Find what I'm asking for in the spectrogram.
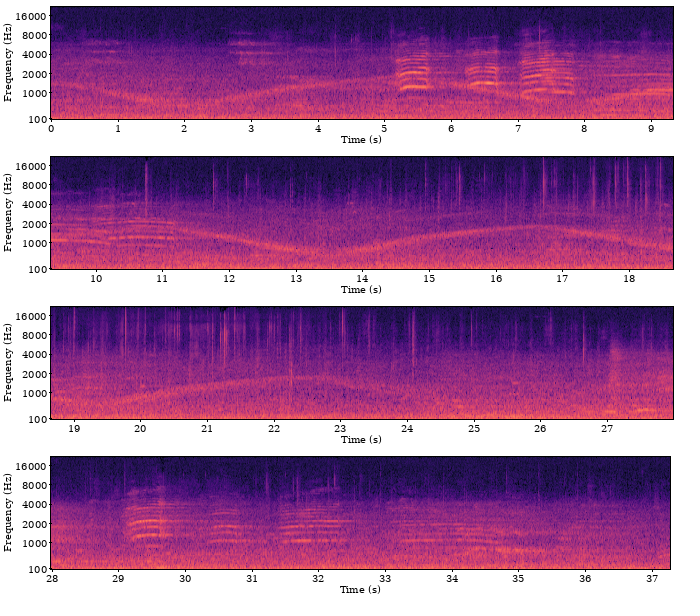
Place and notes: neoscenes: uni quad with ravens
